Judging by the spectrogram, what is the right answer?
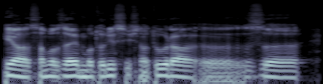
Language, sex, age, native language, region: Slovenian, male, 60+, Slovenian, Drava region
